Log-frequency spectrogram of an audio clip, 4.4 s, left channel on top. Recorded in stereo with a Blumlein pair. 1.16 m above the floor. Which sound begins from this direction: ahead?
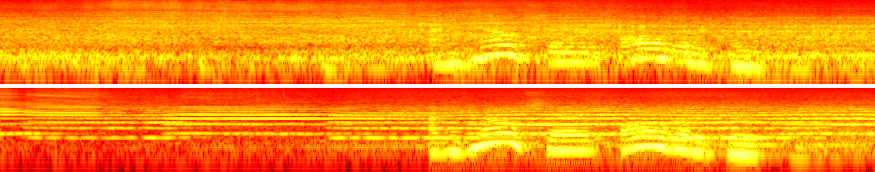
A man speaking, at 2.1 s.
